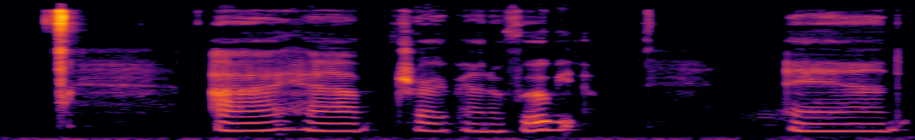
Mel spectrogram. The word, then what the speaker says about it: trypanophobia: we're gonna talk about tripanophobia i have tripanophobia and people pronounce it differently this is how i pronounce it because that's how it was said to me by a medical professional the first time basically it is a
